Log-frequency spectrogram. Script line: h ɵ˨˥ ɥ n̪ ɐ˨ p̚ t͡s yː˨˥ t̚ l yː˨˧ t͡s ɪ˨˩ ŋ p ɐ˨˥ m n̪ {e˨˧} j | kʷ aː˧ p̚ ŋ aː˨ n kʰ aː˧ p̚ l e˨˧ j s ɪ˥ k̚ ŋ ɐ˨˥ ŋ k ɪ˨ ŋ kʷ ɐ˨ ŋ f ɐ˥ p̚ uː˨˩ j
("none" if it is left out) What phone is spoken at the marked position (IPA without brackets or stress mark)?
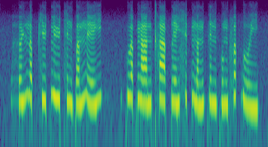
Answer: e˨˥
